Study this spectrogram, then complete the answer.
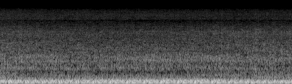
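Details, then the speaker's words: Totaled salvage Cummins diesel Ram 3500 after rewiring, hot day over 100°F: deep steady diesel clatter about three beats a second with no misses; idling smoothly. "she runs freaking runs y'all the truck's running"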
